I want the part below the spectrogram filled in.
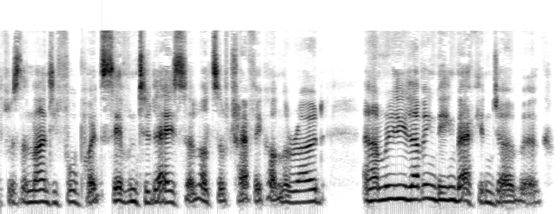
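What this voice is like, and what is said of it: Slightly raspy throat. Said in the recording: “My throat's a bit raspy.”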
